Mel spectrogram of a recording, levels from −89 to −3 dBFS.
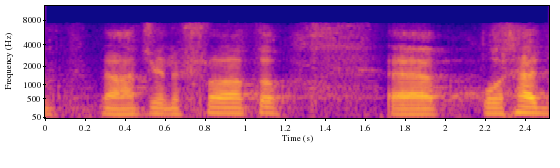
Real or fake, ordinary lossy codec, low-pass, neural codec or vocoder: fake; AAC, 64 kbps; 7.2 kHz; codec, 16 kHz, 1.1 kbps, Voila-Tokenizer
